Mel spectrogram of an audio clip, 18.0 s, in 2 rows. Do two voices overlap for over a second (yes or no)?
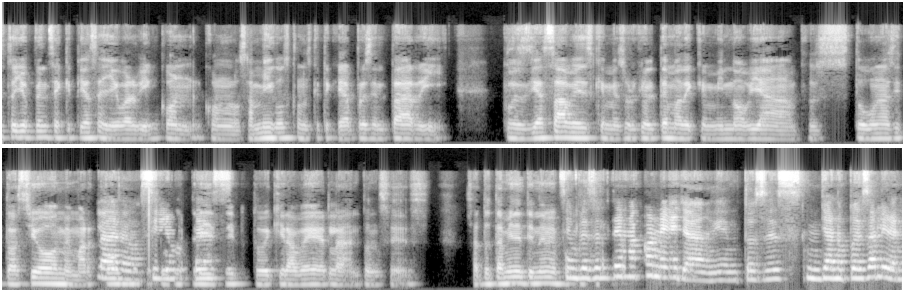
yes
